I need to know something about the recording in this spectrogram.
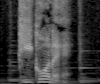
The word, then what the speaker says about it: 피곤해: is gon and the third syllable is hey pronounce it with me pigone is an adjective which means tired if you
